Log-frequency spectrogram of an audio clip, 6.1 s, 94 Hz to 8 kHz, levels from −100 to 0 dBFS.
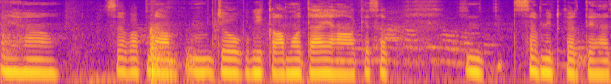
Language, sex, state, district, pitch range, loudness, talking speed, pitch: Hindi, female, Delhi, New Delhi, 170-185 Hz, -17 LUFS, 135 wpm, 175 Hz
